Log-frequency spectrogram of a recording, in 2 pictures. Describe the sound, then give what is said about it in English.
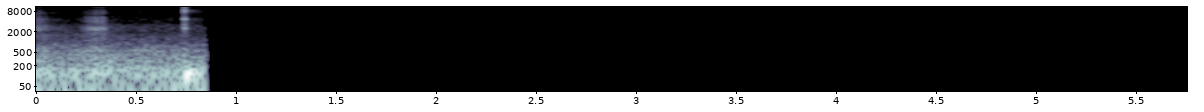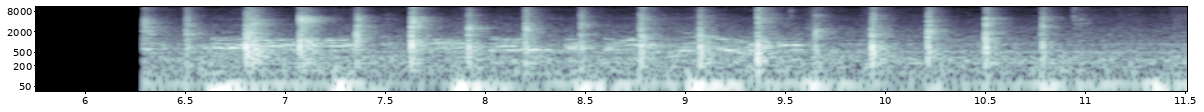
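After a few seconds of silence, a rapid run of sharp hand claps, made to open a talk about a low-budget movie, begins and keeps a fairly steady rhythm, with a voice faintly audible beneath them. “I just want to start this movie off with a clap, because this is one of the underrated low budget movies I ever seen.”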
